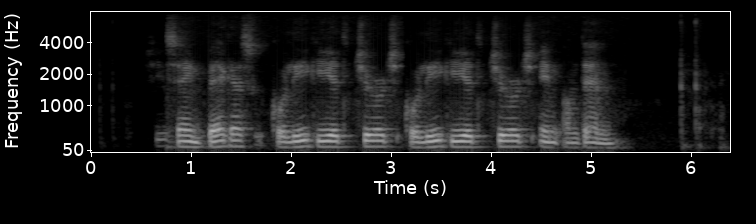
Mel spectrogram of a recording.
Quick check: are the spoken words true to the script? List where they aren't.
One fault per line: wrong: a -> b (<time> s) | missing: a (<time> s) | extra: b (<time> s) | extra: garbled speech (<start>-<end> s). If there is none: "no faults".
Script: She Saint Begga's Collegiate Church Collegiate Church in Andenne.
no faults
